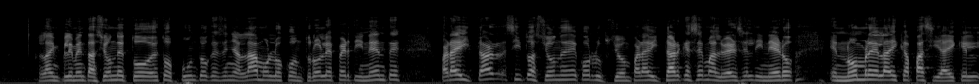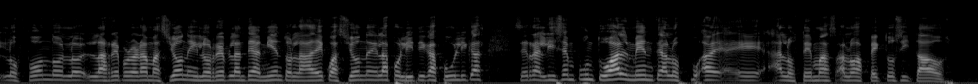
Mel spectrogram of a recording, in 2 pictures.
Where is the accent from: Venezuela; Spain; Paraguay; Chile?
Paraguay; Y que como paraguayos seamos un país que no excluya ni un solo paraguayo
